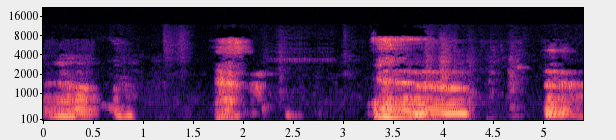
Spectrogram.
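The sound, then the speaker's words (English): A dog, mad at its owner, grunts and grumbles in several short bursts, then lets out one longer, louder growling grumble before a final short grunt, with brief quiet gaps between. “Man, the only toys my dog just keep saying toys. No, he's mad because Daddy ain't taking it.”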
